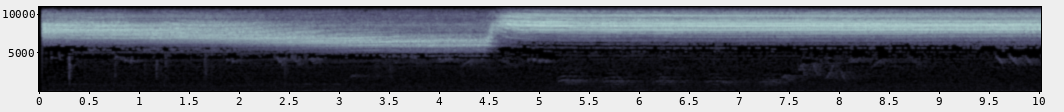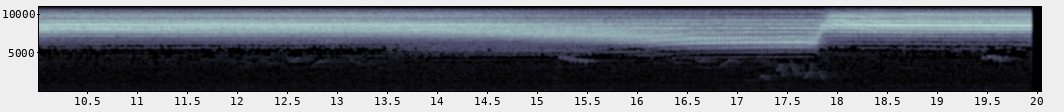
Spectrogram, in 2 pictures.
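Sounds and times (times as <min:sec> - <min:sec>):
niiniizemi cicada buzzing: 0:00.0 - 0:20.0.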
